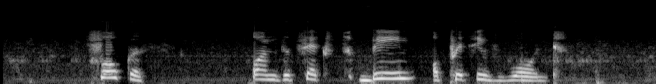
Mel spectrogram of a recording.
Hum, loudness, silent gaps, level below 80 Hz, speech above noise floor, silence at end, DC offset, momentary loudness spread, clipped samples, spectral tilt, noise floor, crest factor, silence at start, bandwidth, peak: none; -14 LUFS; none; -44 dBFS; 36 dB; 0.5 s; under 0.1%; 11 LU; under 0.1%; -9.5 dB/octave; -48 dBFS; 16 dB; 0.9 s; 5.2 kHz; 0 dBFS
